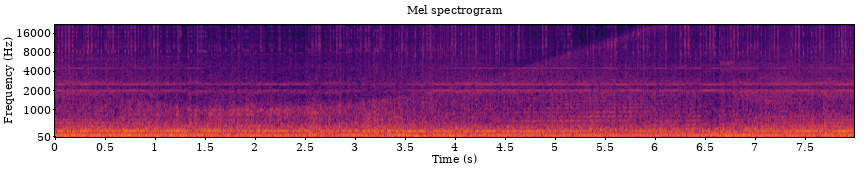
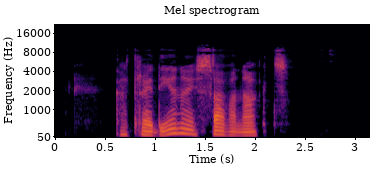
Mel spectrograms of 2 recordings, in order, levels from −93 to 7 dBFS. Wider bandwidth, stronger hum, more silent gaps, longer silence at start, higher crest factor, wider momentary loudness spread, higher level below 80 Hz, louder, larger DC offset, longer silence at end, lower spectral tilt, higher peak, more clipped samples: first, over 20 kHz vs 10 kHz; neither; neither; second, 0 s vs 0.6 s; second, 14 dB vs 24 dB; second, 3 LU vs 11 LU; first, -36 dBFS vs -74 dBFS; about the same, -30 LUFS vs -32 LUFS; neither; second, 0 s vs 0.85 s; first, -6.5 dB/octave vs -4.5 dB/octave; second, -16 dBFS vs -10 dBFS; neither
